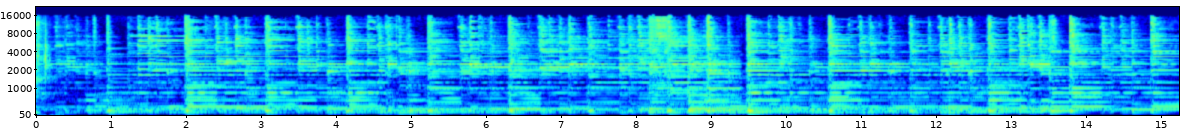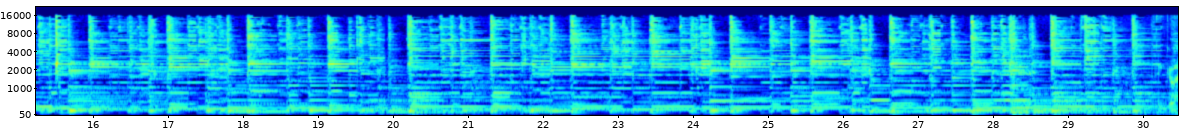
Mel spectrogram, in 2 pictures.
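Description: Background music played on acoustic guitar.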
